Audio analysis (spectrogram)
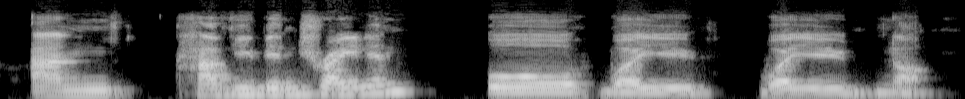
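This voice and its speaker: This man's voice sits at a medium pitch and has lively intonation. He speaks at a very slow pace. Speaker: MMA interviewer. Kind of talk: interview.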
